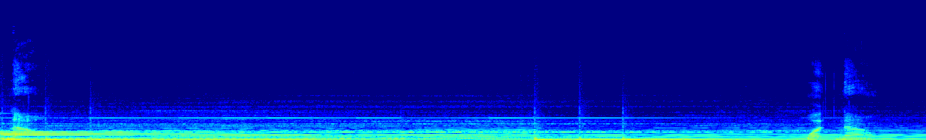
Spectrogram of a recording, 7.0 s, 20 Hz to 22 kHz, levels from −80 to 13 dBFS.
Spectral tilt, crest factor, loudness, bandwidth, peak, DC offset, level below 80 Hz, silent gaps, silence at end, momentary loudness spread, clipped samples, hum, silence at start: -8 dB/octave; 18 dB; -31 LUFS; 10.5 kHz; -10 dBFS; under 0.1%; -32 dBFS; none; 0 s; 10 LU; under 0.1%; none; 0 s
